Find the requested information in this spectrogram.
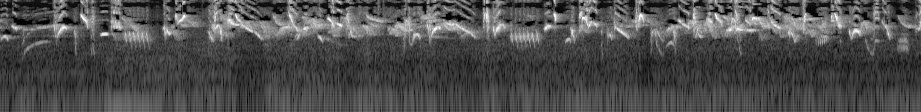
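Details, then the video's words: A black-throated canary, displaying in a breeding context, sings a fast, continuous warble of high, twittering notes with sweeping whistles and brief buzzy trills, running for the whole nine seconds in a quiet room. "blacktroat canary singing"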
